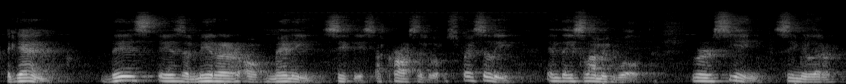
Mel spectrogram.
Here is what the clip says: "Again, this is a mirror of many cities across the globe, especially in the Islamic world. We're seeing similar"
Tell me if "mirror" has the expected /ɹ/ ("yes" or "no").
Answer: yes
